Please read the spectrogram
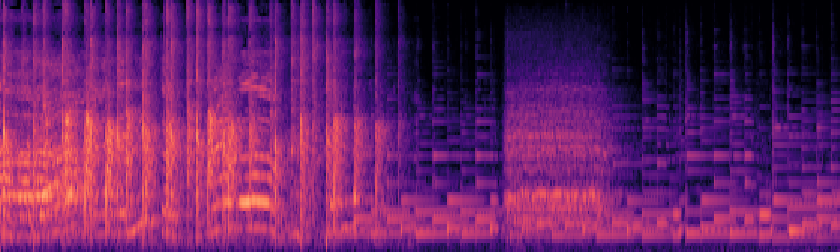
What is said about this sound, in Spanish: Vamos con un aplauso.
